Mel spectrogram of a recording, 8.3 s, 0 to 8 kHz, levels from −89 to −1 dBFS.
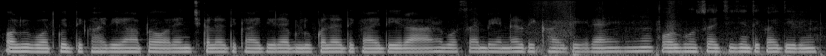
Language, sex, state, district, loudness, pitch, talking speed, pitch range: Hindi, female, Goa, North and South Goa, -36 LUFS, 155 Hz, 260 wpm, 150-160 Hz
